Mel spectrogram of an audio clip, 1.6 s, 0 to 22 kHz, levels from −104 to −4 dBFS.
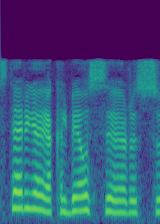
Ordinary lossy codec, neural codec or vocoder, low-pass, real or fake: AAC, 48 kbps; none; 7.2 kHz; real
